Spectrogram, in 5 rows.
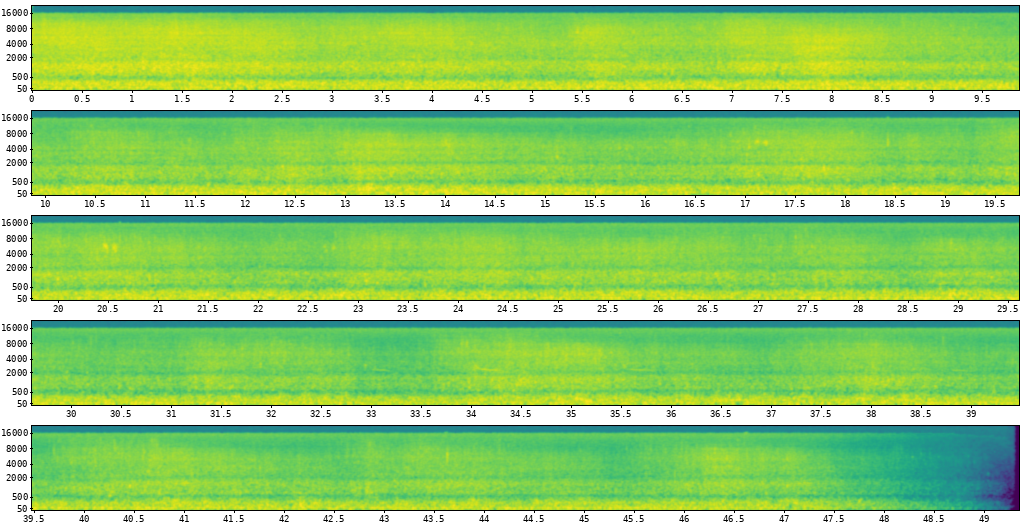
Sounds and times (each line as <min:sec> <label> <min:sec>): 0:00.0 waves hitting the embankment 0:48.3
0:00.0 boat accelerating 0:48.8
